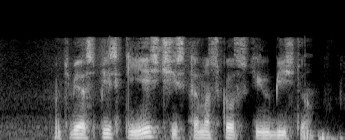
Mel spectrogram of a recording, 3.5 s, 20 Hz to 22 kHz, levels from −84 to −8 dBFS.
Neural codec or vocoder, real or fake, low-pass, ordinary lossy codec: none; real; 7.2 kHz; AAC, 32 kbps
